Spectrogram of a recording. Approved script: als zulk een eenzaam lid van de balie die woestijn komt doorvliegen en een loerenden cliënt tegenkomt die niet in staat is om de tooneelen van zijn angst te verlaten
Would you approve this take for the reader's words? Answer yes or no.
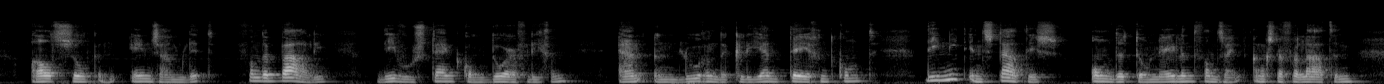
yes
